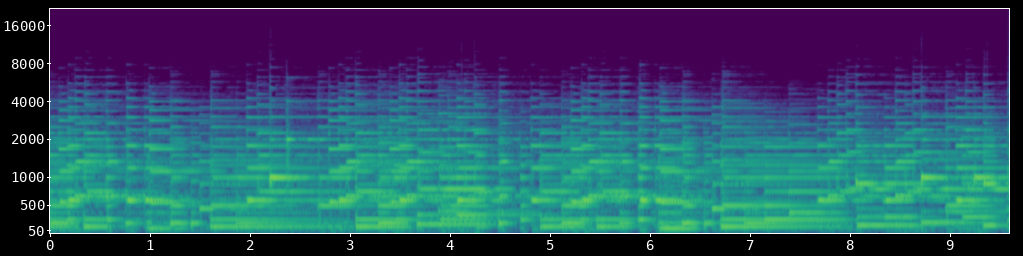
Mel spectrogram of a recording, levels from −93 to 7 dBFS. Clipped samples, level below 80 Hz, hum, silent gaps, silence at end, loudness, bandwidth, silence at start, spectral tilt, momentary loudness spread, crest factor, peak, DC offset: under 0.1%; -44 dBFS; none; none; 0 s; -19 LUFS; 7 kHz; 0 s; -8.5 dB/octave; 5 LU; 14 dB; -4 dBFS; under 0.1%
